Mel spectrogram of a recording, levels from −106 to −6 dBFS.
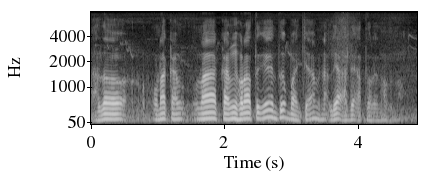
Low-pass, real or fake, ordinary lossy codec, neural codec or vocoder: none; real; none; none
